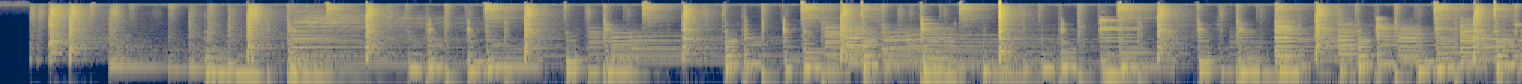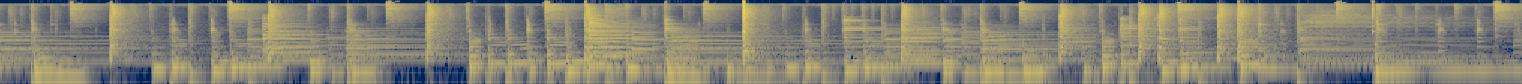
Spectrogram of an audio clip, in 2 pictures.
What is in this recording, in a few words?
corebass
